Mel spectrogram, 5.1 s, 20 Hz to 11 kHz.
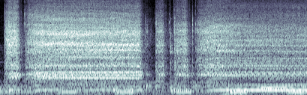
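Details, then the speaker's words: T37 engine build on test stand, 6 quarts of Joe Gibbs 10W-40 break-in oil, new filter, mechanical gauge: steady drill whine priming the oil pump with two brief stops; lifters priming. "oh you can hear the LIF is Prim oh yeah oh yeah that's working yeah getting in there squirting look at that it's definitely working"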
